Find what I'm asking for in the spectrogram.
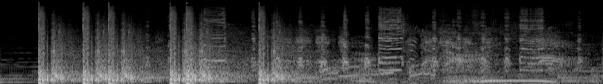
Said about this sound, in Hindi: उसने झट से बंदूक उठाई जो कि हमेशा उसके सोने के कमरे के कोने में रखी रहती थी और अंधेरे में छह गोलियां दाग दी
